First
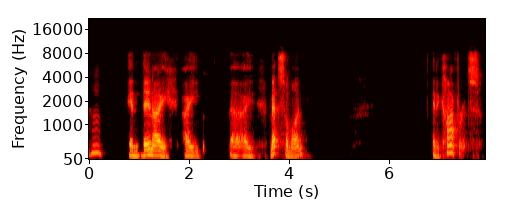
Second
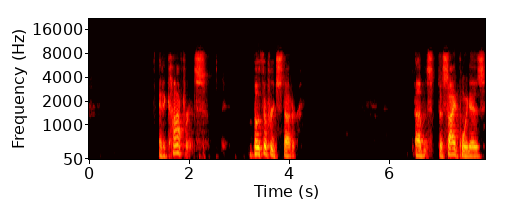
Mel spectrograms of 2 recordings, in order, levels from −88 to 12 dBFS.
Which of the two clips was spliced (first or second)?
second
